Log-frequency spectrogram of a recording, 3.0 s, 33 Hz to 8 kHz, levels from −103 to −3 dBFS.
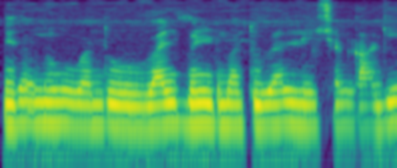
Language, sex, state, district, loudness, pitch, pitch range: Kannada, male, Karnataka, Belgaum, -14 LUFS, 135 Hz, 130-135 Hz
